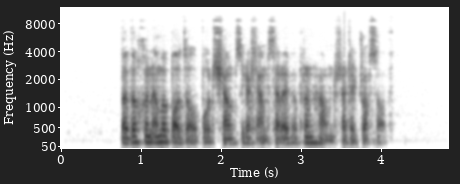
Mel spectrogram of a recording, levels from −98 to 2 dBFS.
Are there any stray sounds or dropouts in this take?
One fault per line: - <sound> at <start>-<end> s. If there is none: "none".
none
